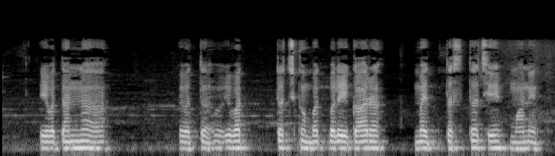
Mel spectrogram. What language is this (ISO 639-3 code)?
bgp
